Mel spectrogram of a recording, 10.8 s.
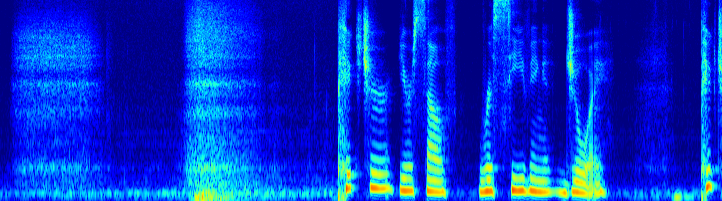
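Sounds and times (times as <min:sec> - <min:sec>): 
person taking a slow deep breath: 0:00.2 - 0:01.6, 0:02.7 - 0:04.2
speech: 0:05.2 - 0:09.2, 0:10.6 - 0:10.8.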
